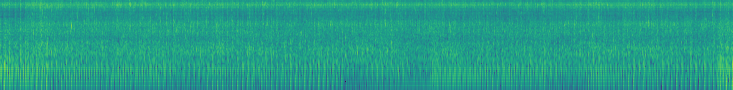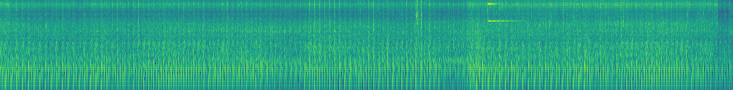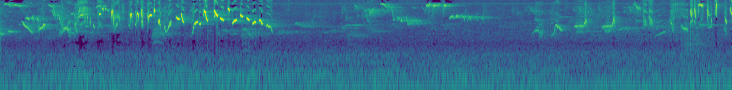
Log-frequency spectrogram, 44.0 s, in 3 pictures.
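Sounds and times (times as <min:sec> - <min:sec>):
small pump motor chugging: 0:00.0 - 0:29.4
water splashing: 0:00.0 - 0:29.4
small birds chirping: 0:29.4 - 0:34.7, 0:40.0 - 0:43.9.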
